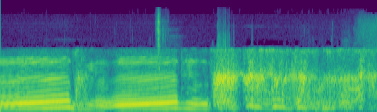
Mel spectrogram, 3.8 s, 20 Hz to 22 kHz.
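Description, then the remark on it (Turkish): A voice mimics a car gear failing to engage, as when trying to shift into third and the gear will not go in: a strained, droning hum that shifts pitch, then a rough, raspy grinding noise held for a couple of seconds, loud. “Yanlış yere veya tam ayrılmamış girmeyen vites sesi. Hani 3'e atmaya çalışsa girmez ya.”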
